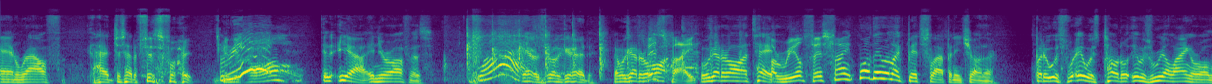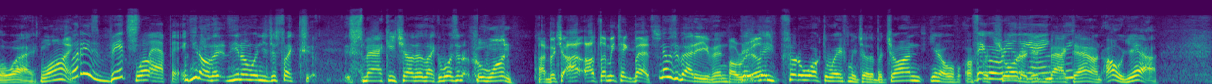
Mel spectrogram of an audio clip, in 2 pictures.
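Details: Adult male speakers in radio studio conversation; ordinary conversational speech.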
